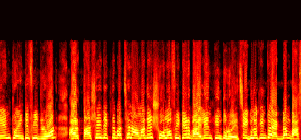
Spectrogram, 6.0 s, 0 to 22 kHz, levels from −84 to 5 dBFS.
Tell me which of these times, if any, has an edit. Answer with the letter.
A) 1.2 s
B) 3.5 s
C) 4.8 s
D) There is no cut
C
